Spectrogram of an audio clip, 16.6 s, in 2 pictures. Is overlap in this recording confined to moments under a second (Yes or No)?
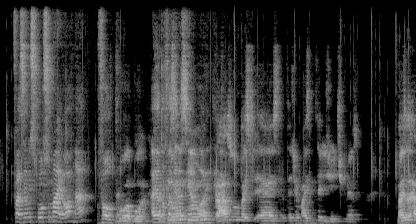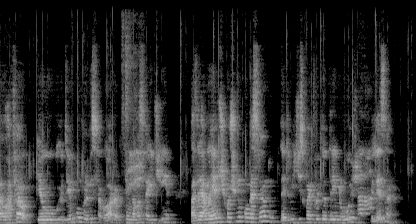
No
